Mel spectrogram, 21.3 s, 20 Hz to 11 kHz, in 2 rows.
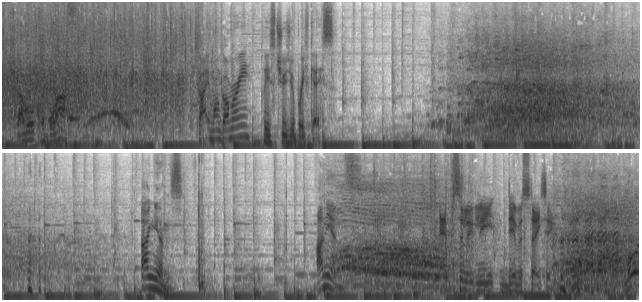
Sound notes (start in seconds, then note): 7.1 laughter; 16.0 audience exclaims; 19.8 laughter; 20.2 audience whoops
